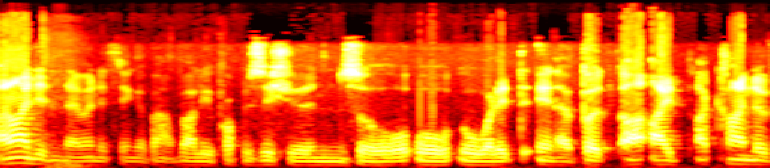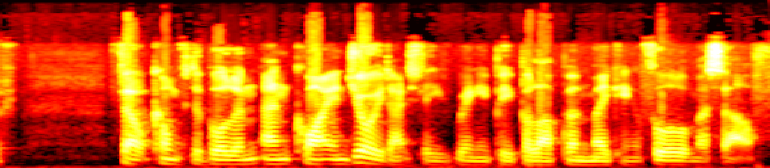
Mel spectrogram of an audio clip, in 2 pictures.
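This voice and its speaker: A man with a London accent and very deep, low pitch, fairly quick pace, fairly even intonation, and a dry, close sound with no echo. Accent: southern English (London). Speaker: sales trainer and author. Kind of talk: interview. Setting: podcast recording. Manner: halting, many repetitions.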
